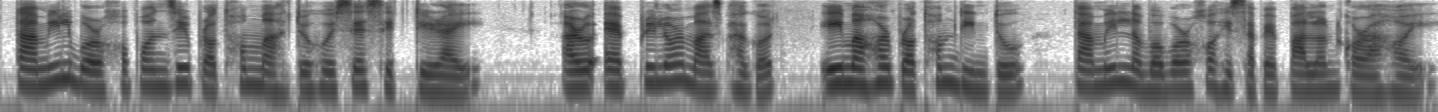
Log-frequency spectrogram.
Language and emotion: Assamese, neutral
